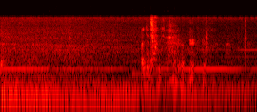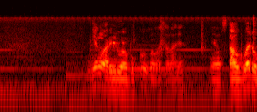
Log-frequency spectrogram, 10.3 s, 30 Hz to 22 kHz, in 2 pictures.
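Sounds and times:
motorcycle engine idling: 0.0 - 6.2
speech: 2.8 - 4.3, 7.0 - 10.2
laughter: 3.0 - 4.8.

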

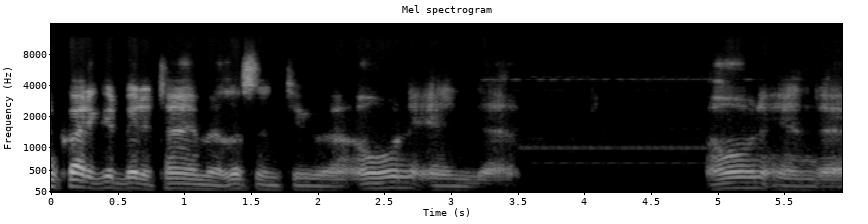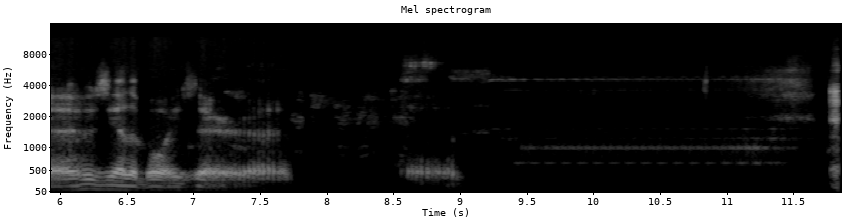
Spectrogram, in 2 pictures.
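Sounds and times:
speech: 0.0 - 3.6, 5.0 - 7.8
several house telephones ringing with a steady electronic tone: 3.0 - 7.7, 8.6 - 11.4.

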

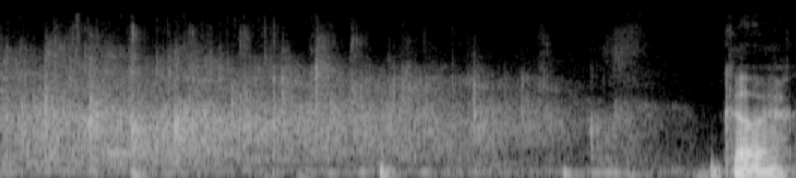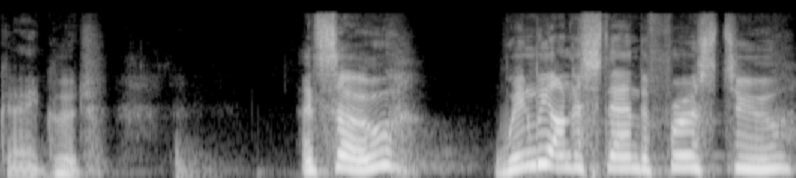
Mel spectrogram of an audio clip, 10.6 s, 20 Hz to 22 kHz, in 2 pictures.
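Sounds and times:
room full of people clapping: 0.0 - 4.7
speech: 4.9 - 6.0, 7.3 - 10.6.

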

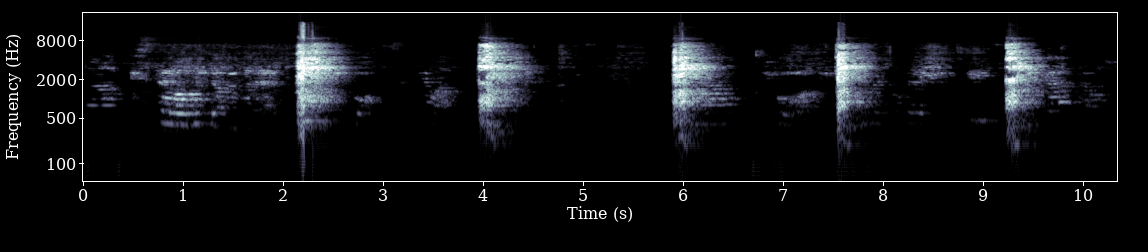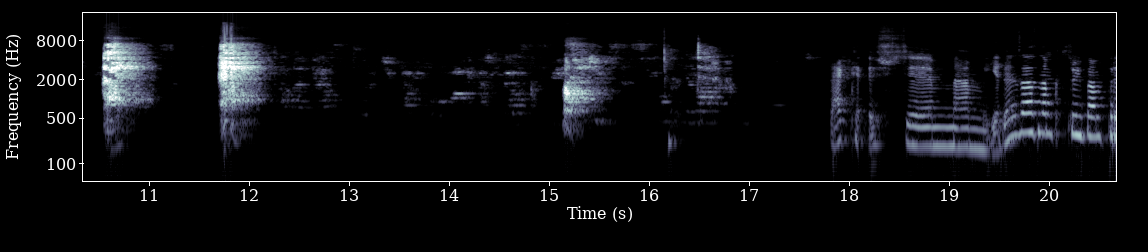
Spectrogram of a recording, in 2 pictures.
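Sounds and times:
dog coughing with raspy wheezing: 2.1 - 2.7, 4.0 - 4.6, 5.9 - 6.4, 7.5 - 8.0, 9.2 - 9.8, 10.6 - 11.1, 11.7 - 12.3, 15.2 - 15.6
speech: 18.3 - 20.6.

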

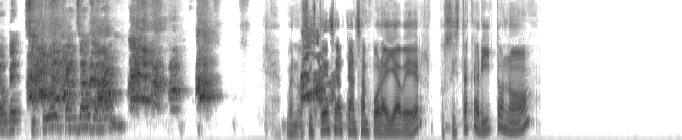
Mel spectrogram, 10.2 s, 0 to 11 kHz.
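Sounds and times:
speech: 0.0 - 2.0, 4.3 - 8.0
dogs barking: 0.4 - 3.5, 4.5 - 5.2.

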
